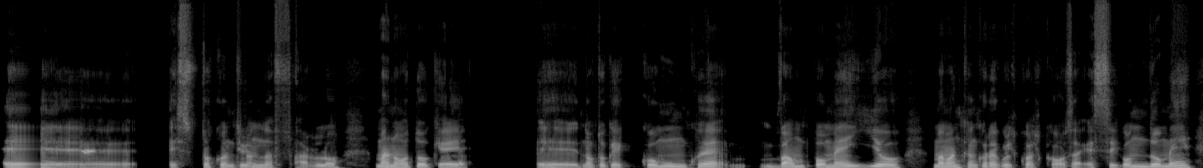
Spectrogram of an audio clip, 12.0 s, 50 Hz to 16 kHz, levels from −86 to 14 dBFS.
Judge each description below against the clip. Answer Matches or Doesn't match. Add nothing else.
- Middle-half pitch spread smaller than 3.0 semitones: Doesn't match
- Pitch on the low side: Matches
